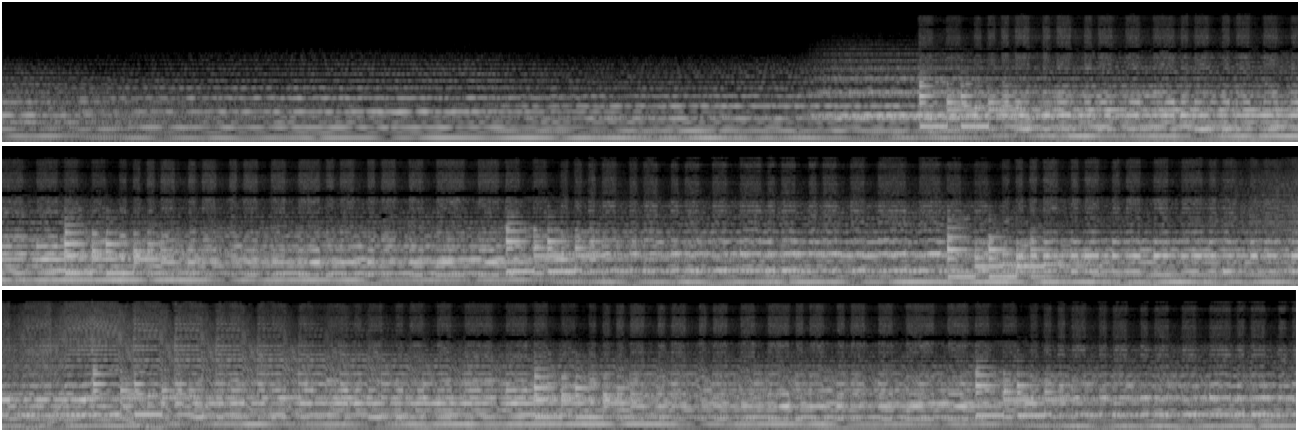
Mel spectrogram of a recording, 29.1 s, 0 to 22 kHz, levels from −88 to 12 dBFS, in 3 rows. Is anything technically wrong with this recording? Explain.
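No, nothing technically wrong can be heard anywhere in this audio.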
